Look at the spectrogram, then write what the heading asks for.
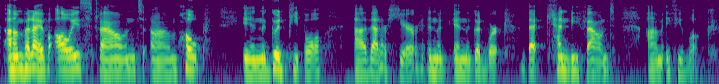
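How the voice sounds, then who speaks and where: A woman, a doctoral student and outdoor educator, giving an award acceptance speech, often pausing on um and uh. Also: fairly low pitch, level tone, a bit bright. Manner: frequent ums and uhs.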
